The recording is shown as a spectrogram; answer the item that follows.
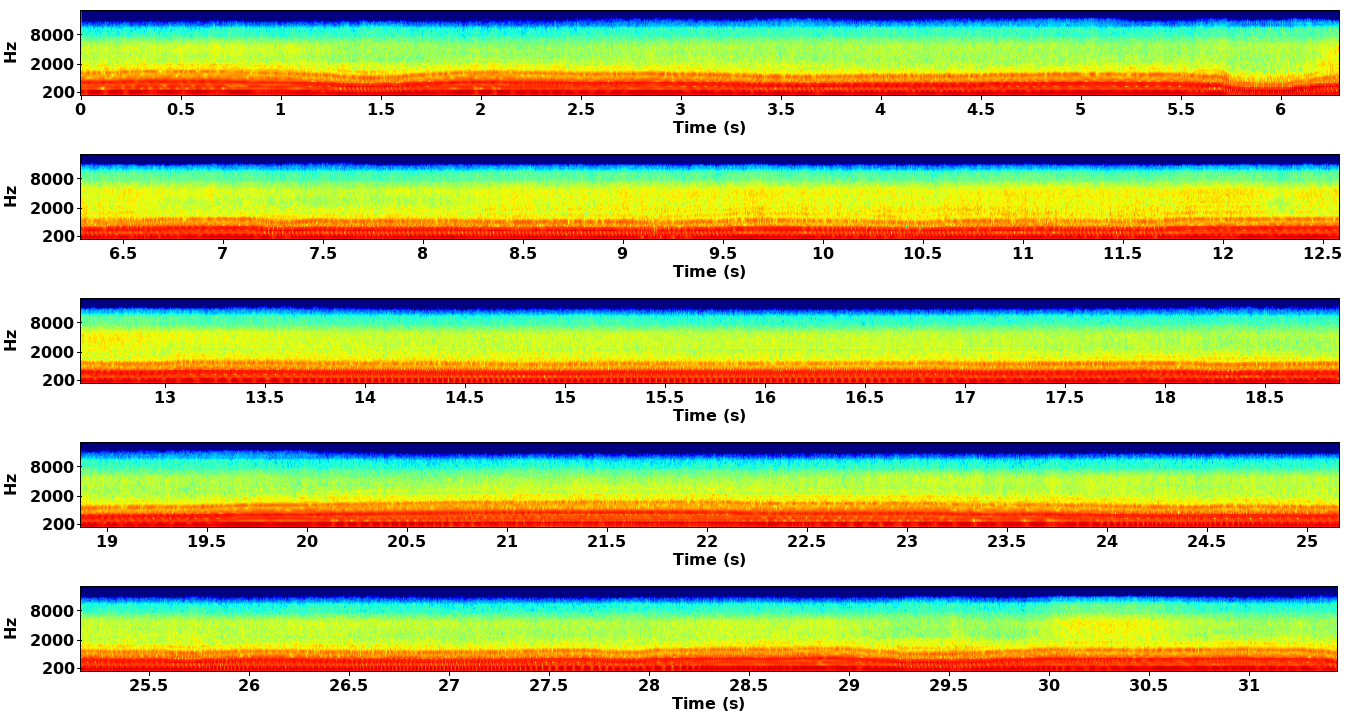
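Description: Multirotor drone's electric motors and propellers whining steadily, heard through the onboard camera. The pitch wavers with throttle and dips sharply then recovers three times, most deeply about six seconds in.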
